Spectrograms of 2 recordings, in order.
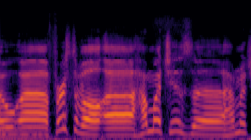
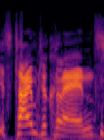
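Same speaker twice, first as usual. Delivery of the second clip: put-on Swedish-accented delivery; 4 dB louder than usual. Repeating a line someone once said to them: Swedish accent. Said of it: "They said it in a Swedish accent".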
